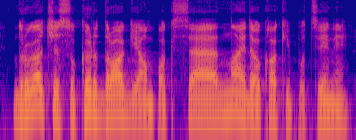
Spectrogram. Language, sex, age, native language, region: Slovenian, male, 12-17, Slovenian, Drava region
